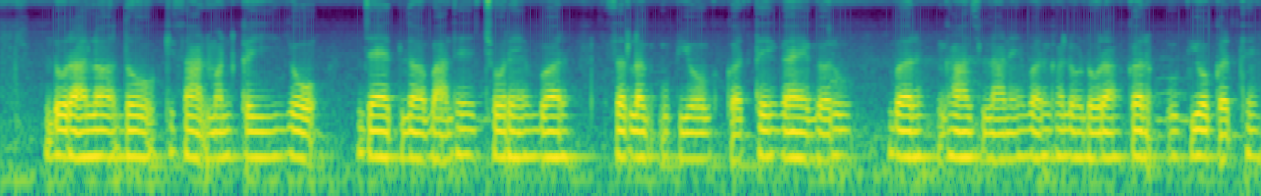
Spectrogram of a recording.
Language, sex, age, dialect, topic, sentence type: Chhattisgarhi, male, 25-30, Northern/Bhandar, agriculture, statement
